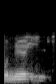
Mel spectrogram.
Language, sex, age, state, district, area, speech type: Sindhi, male, 60+, Delhi, South Delhi, urban, conversation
